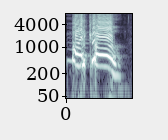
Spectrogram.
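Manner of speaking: high, loud squeaky shout; slime voice. Retold or imitated. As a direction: yell like a cartoon slime. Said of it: "The slime in the back's like".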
